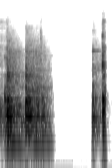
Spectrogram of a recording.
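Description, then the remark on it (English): Someone knocks stuff down: two heavy clattering thuds in quick succession, a short silence, then two sharper bumps close together. The impacts are fairly loud, with no talking. “I'm knocking stuff down.”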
